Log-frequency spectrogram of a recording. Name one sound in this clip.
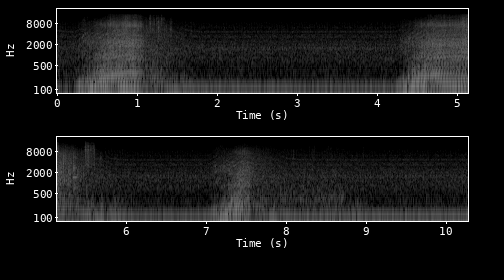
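An engine hums steadily at a low pitch.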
